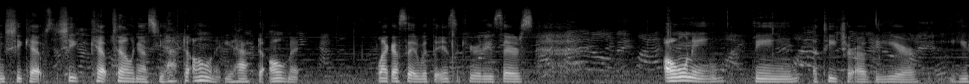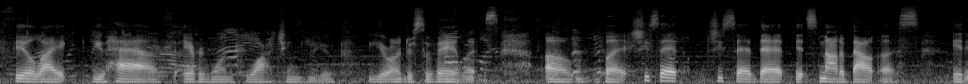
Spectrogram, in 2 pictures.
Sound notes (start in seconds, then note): 14.5 chatter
